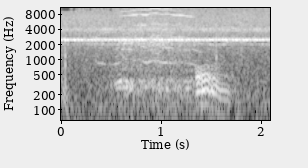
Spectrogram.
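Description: Near silence: a steady faint high tone, with two faint, brief pitched sounds, one about half a second in and one about a second and a half in.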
